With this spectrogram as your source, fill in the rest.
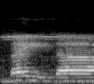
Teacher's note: یا ساکن سے پہلے زبر ہے اس لیے یا لین ہوگا۔ یا لین کو نرم آواز کے ساتھ جلدی پڑھے، اس کو لین کہتے ہیں۔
